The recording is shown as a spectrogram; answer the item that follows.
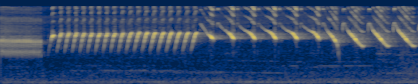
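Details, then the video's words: Male canary singing, used to stimulate stressed, silent canaries into song: a brief harsh buzz, then a fast even trill of repeated high notes, followed by slower loud downward-sweeping whistles about five per second. "SUARA PANCINGAN KENARI JANTAN GACOR"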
